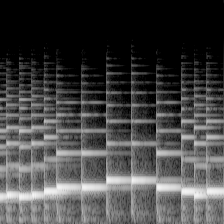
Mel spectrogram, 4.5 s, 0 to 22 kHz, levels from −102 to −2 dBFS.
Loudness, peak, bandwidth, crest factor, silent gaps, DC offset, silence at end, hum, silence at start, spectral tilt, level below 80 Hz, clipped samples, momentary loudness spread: -14 LUFS; -2 dBFS; 5.8 kHz; 12 dB; none; under 0.1%; 0 s; none; 0 s; -6 dB/octave; -54 dBFS; under 0.1%; 5 LU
